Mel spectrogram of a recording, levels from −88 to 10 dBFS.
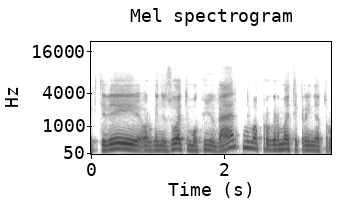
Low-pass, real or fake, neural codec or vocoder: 10.8 kHz; real; none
